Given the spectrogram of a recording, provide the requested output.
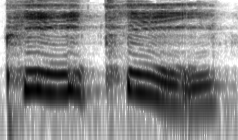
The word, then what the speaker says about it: ptomaine: I can pronounce it, Ptomaine, and I think that you don't say that P. I think you call it ptomaine.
